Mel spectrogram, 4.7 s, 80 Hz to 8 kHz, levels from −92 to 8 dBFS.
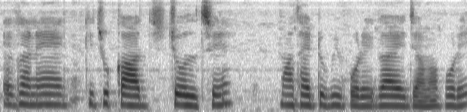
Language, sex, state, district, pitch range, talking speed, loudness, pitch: Bengali, female, West Bengal, Malda, 205-225 Hz, 130 wpm, -18 LUFS, 215 Hz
